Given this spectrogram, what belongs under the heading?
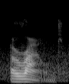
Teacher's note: the first sound of around is again the schwa sound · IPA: /əˈraʊnd/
